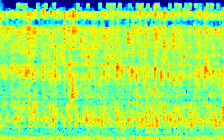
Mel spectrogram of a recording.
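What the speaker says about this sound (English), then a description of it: "try to get this force of water to break up the toilet paper as best we can" Water pouring steadily onto RV toilet paper in a test container, a loud, continuous splashing stream close to the mic for the whole stretch with no pauses.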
